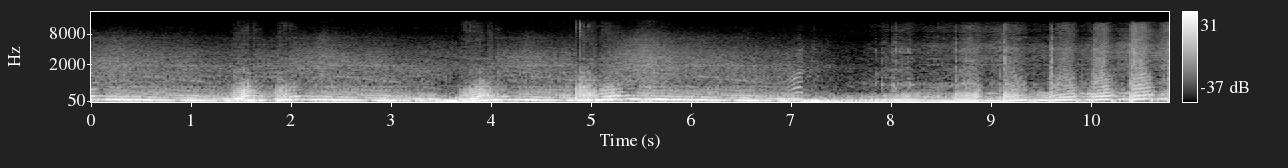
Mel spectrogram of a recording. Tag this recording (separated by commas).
Speech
